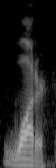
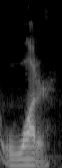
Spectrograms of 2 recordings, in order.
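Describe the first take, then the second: First: The middle T is a soft, quick flap. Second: The same.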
